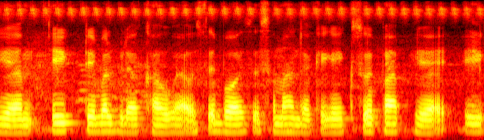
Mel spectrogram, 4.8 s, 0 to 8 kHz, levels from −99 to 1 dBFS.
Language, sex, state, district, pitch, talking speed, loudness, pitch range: Hindi, male, Bihar, West Champaran, 115 Hz, 210 wpm, -18 LUFS, 110-120 Hz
